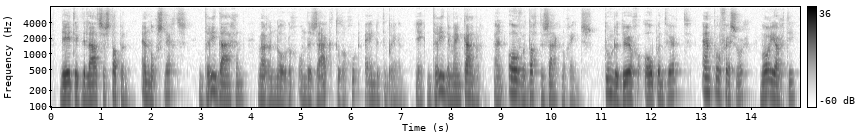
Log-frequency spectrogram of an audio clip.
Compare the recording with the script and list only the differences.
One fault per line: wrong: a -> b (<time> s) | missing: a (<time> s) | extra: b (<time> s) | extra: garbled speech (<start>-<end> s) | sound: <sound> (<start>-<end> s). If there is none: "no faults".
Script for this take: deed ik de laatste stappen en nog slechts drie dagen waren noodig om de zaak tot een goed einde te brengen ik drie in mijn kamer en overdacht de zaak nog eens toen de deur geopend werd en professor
no faults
